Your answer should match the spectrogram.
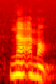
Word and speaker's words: Naaman: Naaman, Naman, pasteur, comment est-ce qu'on prononce son nom en, français Naaman, ok.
